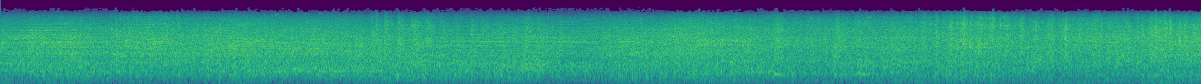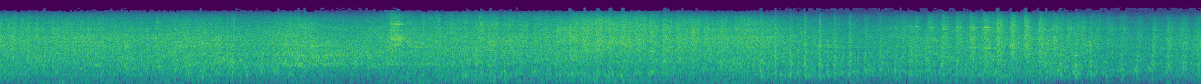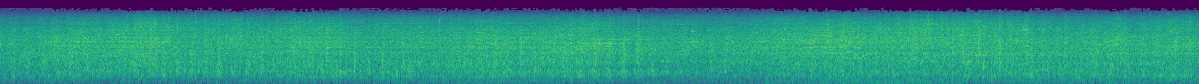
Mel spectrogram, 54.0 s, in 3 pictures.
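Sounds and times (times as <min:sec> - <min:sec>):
freight train wheels rumbling: 0:00.0 - 0:54.0
wheels clacking over rail joints: 0:23.8 - 0:54.0.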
